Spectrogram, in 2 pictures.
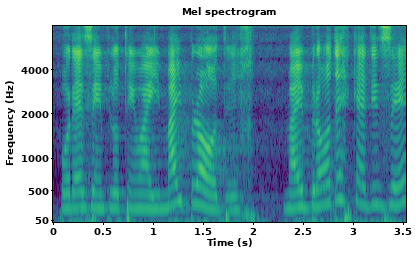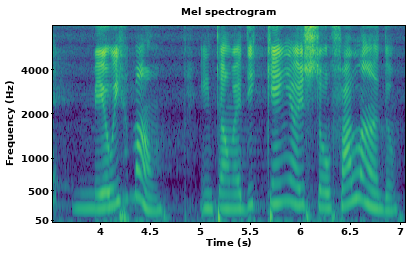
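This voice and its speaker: A woman with a Brazilian Portuguese accent explaining an English lesson step by step, repeating points and slowing down on the examples. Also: on the high side, a little mellow, in a large hall. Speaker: teacher. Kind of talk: recorded online lesson.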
